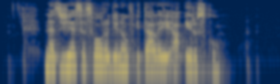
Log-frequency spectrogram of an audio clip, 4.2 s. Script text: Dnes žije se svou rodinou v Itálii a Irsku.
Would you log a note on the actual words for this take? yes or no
no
